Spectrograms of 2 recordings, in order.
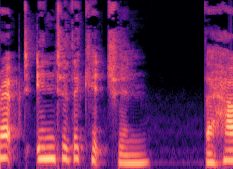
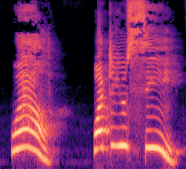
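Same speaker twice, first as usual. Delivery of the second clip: much higher, louder impatient demand; barked; 5 dB louder than usual. Acted. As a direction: bark the question like an eager dog. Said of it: "the dog barked".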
